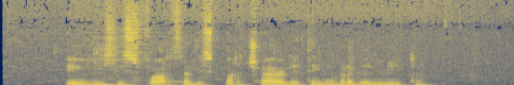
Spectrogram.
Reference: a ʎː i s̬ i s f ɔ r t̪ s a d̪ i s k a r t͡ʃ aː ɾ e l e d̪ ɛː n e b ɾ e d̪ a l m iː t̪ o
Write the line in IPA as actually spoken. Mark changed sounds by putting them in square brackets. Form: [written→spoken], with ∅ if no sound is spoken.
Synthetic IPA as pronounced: [a→e] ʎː i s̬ i s f ɔ r t̪ s a d̪ i s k a r t͡ʃ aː ɾ e l e [d̪→t̪] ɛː n e b ɾ e d̪ [a→e] l m iː t̪ o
